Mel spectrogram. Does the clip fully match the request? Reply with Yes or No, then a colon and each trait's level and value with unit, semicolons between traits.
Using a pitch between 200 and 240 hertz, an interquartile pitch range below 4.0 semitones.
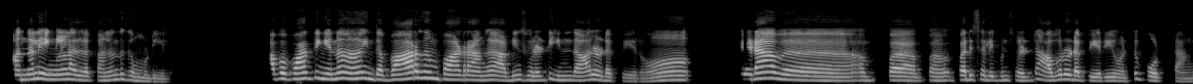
No: high, 210 Hz; average, 4.3 semitones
